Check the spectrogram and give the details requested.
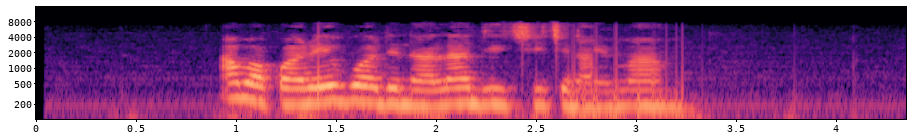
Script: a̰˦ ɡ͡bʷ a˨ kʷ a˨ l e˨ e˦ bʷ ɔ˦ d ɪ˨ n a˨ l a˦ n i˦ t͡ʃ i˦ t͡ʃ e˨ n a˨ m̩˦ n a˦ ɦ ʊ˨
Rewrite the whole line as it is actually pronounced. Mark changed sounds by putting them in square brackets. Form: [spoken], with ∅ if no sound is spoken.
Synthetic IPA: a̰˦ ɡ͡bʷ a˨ kʷ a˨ [ɾ] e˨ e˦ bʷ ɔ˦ d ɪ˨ n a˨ l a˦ [d] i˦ t͡ʃ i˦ t͡ʃ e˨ n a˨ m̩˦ [m] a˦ ɦ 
